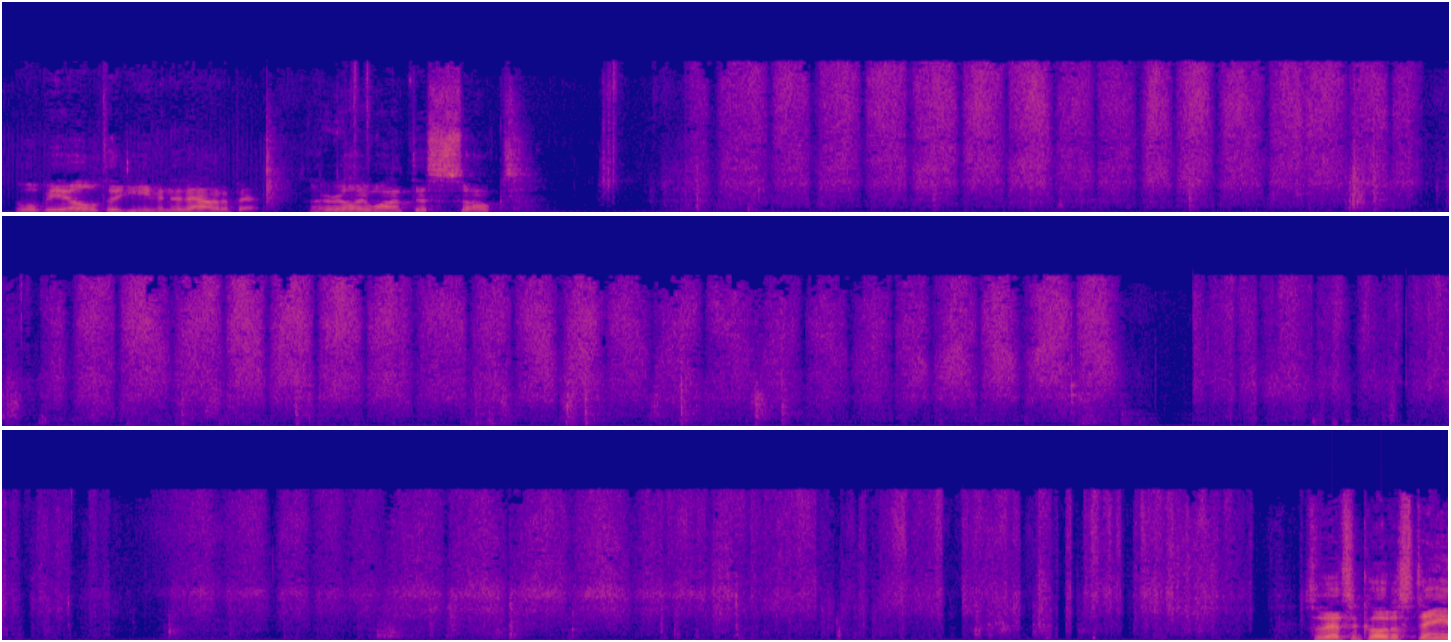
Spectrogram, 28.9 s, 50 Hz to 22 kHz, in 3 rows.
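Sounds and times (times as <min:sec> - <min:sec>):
rag rubbing on wood: 0:04.5 - 0:27.6.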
